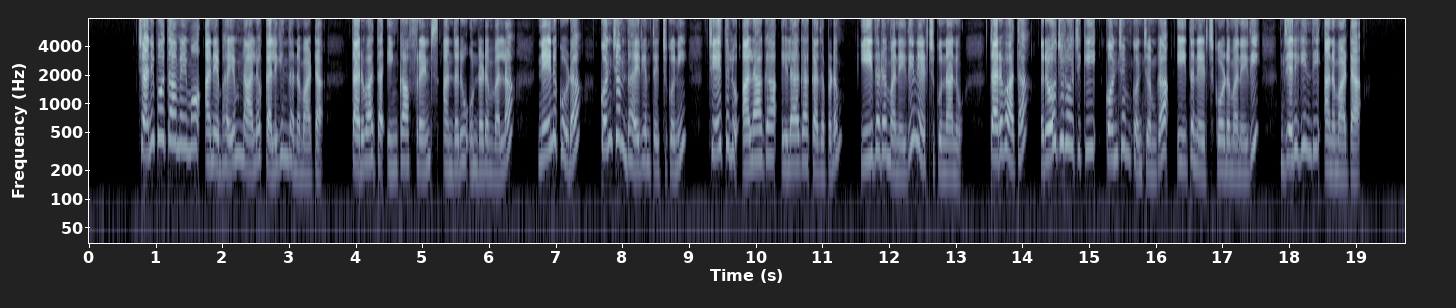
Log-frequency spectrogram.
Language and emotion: Telugu, neutral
